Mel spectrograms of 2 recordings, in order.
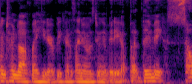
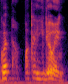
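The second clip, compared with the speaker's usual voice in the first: mock yell; 12 semitones higher, 5 dB louder, faster than usual. Repeated yell at neighbors.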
